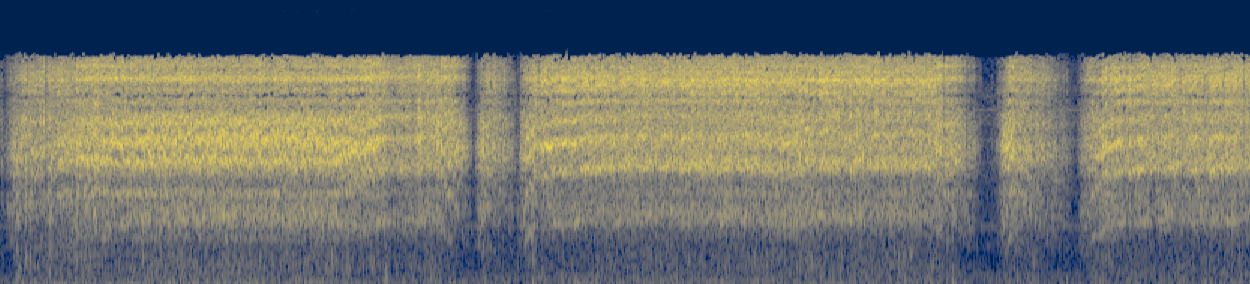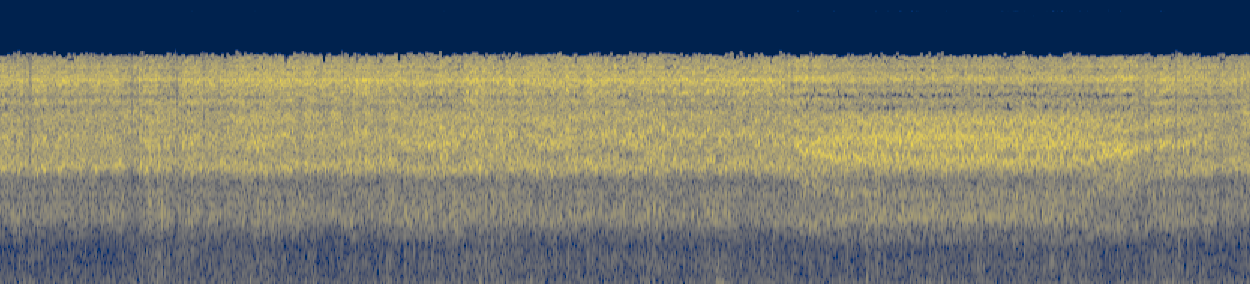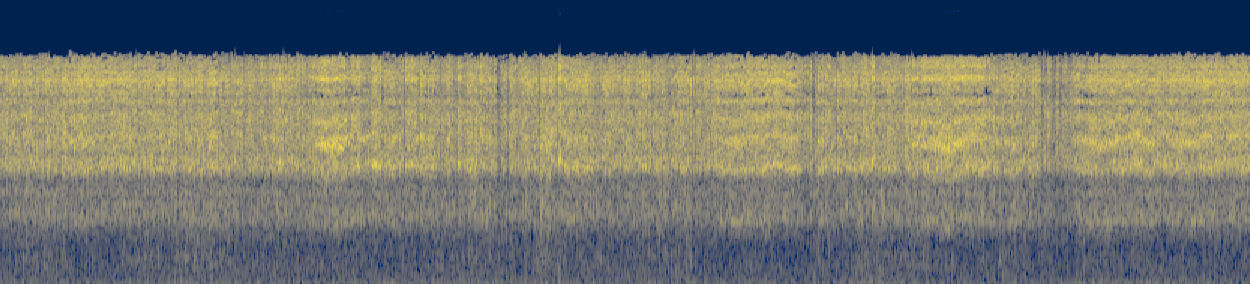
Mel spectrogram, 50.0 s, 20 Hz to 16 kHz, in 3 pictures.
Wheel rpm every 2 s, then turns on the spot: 130, 200, 190, 120, 230, 230, 90, 140, 230, 230, 230, 220, 230, 220, 190, 200, 220, 230, 230, 230, 230, 230, 230, 230, 230.
none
